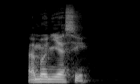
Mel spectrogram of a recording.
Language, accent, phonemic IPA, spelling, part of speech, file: French, France, /a.mɔ.nja.se/, ammoniacé, adjective, LL-Q150 (fra)-ammoniacé.wav
- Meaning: alternative form of ammoniaqué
